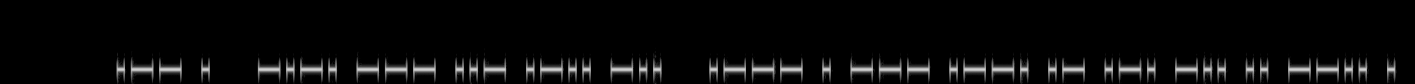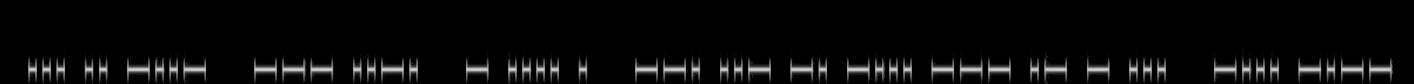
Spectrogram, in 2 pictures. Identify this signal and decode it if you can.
Morse code, heard as a keyed tone, about 17 wpm, 700 Hz. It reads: WE COULD JEOPARDIZE SIX OF THE GUNBOATS BY
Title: Pangram Challenge v2 - 17wpm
